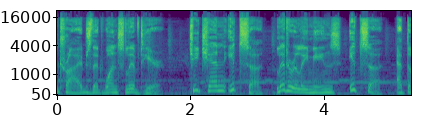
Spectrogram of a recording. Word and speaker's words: Chichen Itza: in the 16th Century it is pronounced the same as the Mayan language the Mayans used hieroglyphic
